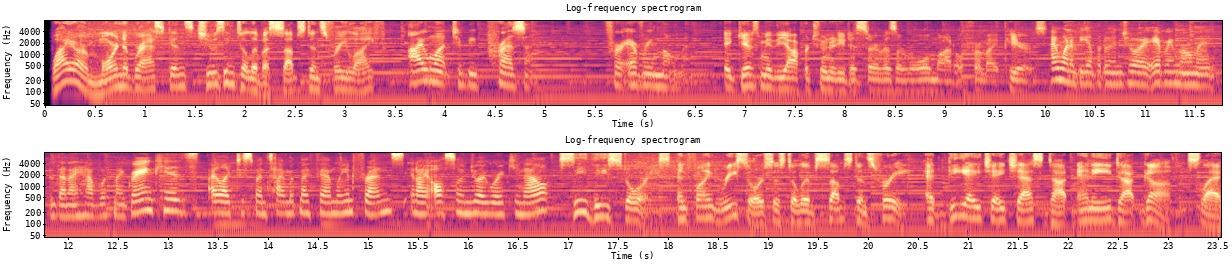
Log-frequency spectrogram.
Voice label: Radio spot - English; Choose You Campaign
